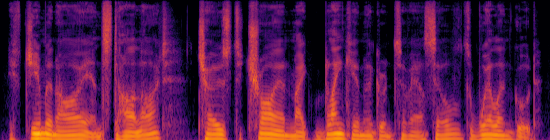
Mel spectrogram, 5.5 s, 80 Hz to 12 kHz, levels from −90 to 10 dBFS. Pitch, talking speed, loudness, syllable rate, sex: 100 Hz, 195 wpm, -18 LUFS, 4.8 syllables/s, male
